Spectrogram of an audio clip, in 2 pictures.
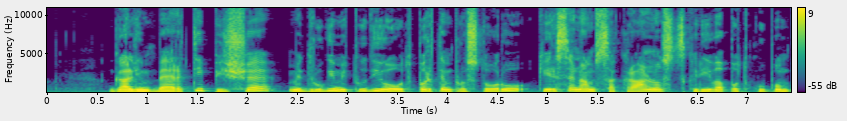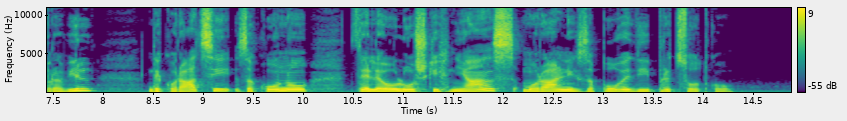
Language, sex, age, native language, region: Slovenian, female, 30-49, Slovenian, Drava region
